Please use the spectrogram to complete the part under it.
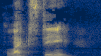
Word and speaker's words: LXD: So you also have, for example, LexD, which is a platform whose name is spelled LXD.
